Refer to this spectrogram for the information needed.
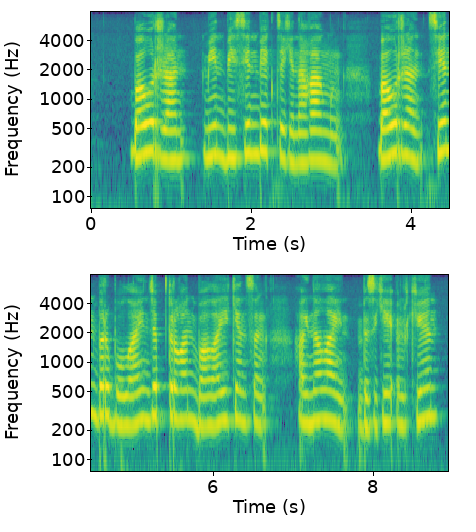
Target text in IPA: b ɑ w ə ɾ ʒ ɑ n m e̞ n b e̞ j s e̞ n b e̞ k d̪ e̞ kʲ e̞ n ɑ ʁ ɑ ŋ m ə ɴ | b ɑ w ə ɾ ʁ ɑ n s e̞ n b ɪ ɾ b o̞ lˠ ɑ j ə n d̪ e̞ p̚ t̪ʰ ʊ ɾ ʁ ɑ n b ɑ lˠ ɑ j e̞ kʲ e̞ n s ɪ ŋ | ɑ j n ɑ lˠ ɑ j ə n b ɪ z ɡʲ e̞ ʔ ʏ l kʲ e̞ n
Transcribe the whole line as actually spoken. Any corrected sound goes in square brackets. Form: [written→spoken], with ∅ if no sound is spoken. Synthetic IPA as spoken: b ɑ w ə ɾ ʒ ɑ n m e̞ n b e̞ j s e̞ n b e̞ k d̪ e̞ [kʲ→ɡʲ] e̞ n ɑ ʁ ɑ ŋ m ə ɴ | b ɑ w ə ɾ [ʁ→ʒ] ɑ n s e̞ n b ɪ ɾ b o̞ lˠ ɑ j ə n d̪ e̞ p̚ t̪ʰ ʊ ɾ ʁ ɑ n b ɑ lˠ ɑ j e̞ kʲ e̞ n s ɪ ŋ | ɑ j n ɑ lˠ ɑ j ə n b ɪ z ɡʲ e̞ ʔ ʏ l kʲ e̞ n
